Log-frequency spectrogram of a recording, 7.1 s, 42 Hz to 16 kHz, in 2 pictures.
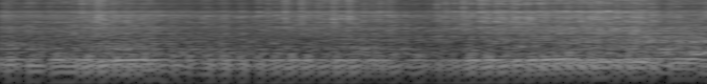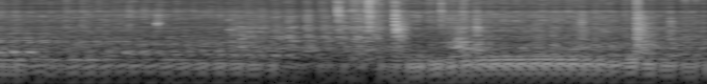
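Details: Nissan Silvia S13, long unused, driven and revved onto a trailer: uneven, lumpy running with stumbling beats, missing badly; owner suspects exhaust leak and overfueling, also possible head gasket letting water into a cylinder; cause not confirmed.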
